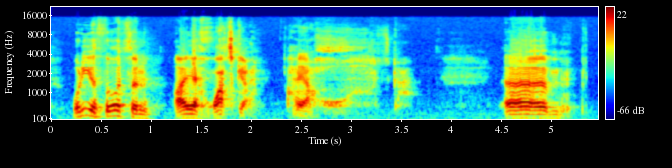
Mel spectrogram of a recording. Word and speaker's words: ayahuasca: a word from the amazon indians it's actually pronounced simply ayahuasca it's perfectly easy to pronounce it looks strange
